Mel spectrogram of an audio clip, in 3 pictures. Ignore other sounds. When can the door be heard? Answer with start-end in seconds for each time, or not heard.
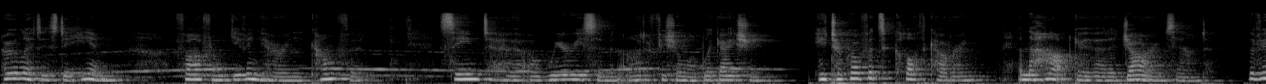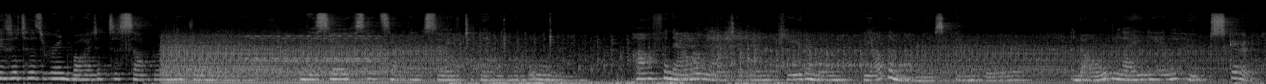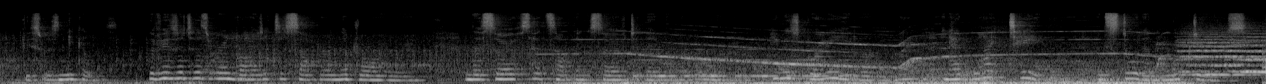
not heard.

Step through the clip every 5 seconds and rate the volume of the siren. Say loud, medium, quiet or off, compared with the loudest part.
quiet, quiet, off, off, off, off, medium, loud.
